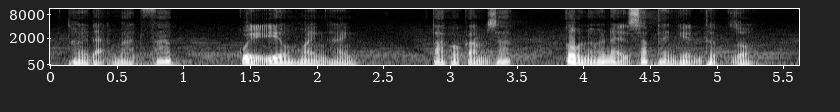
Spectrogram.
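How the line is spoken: Muttering. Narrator (Vietnamese): Nhuế Lãnh Ngọc chỉ lẩm bẩm

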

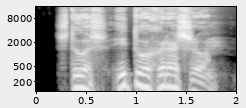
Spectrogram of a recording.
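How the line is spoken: Ogre sighing. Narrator (Russian): вздохнул людоед

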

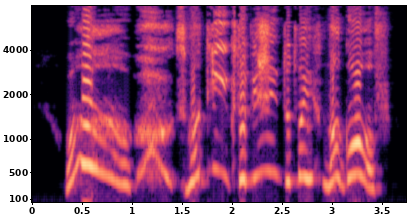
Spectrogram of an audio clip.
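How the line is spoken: Frenzied shout. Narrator (Russian): крикнул неистовым голосом

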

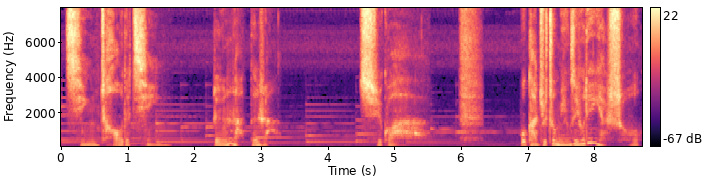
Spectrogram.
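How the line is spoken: Lowered voice. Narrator (Chinese): 邢开压低声音

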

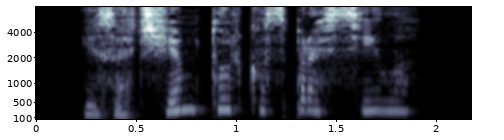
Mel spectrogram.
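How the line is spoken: Gloomy mutter. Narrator (Russian): пробормотала сестра с мрачным видом

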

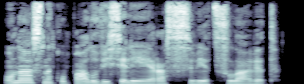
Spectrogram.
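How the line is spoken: Grumbled. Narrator (Russian): лишь проворчала

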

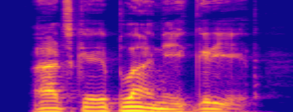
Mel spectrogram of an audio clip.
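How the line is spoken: Muttering merchant. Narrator (Russian): пробурчал торговец Феликс, яростно дыша на руки

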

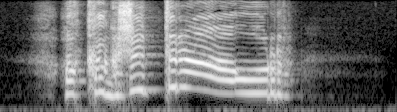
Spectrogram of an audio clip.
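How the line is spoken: Exclaiming restless widow. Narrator (Russian): воскликнула неугомонная вдовушка

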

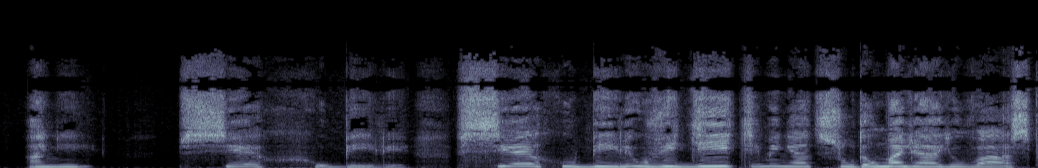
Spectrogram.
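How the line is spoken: Moaning plea. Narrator (Russian): простонала она

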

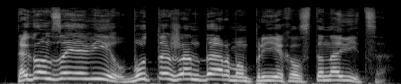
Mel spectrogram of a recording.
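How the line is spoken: Laughing. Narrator (Russian): рассмеялся городовой

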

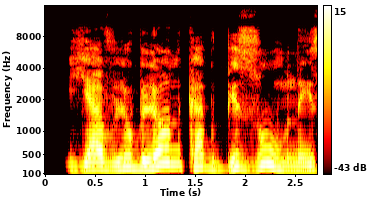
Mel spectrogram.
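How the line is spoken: Joyful declaration. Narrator (Russian): заявил Терри, радостно глядя на него

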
